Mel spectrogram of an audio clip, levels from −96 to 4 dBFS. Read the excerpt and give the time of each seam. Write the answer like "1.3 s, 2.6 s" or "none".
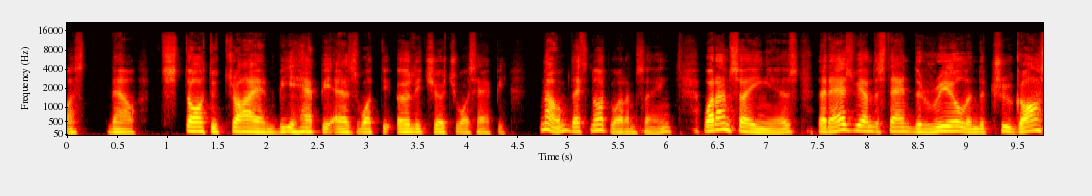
none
